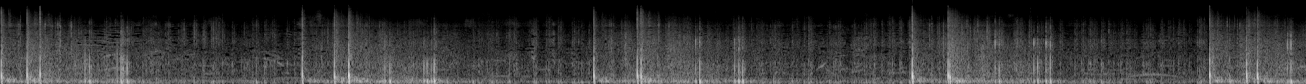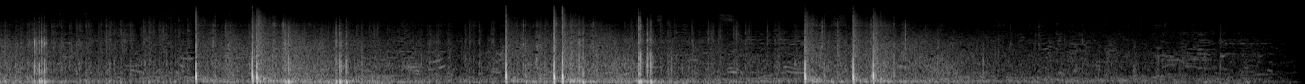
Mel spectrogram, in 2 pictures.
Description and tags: fireworks impact10
Various explosion sounds recorded during a bastille day pyrotechnic show in Britanny. Blasts, sparkles and crowd reactions. Recorded with an h2n in M/S stereo mode.
explosives, show, display-pyrotechnics, explosions, crowd, pyrotechnics, blasts, bombs, field-recording, fireworks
